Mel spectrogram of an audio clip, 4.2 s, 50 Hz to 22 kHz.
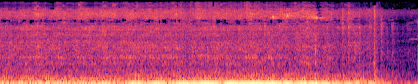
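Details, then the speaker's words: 1966 Ford Mustang convertible with carburetor, cold start after only one accelerator pump: it catches, rumbles unevenly for a few seconds and dies. Two pumps later fired it right up with the choke working. Engine stalls after cold start. "So one pump didn't do it. Came in, hit it with 2 pumps, fired right up, running like a champ."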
